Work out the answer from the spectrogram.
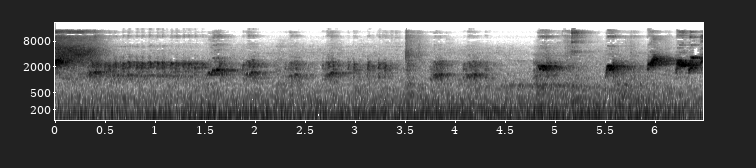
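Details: Red-whiskered bulbul song from the covid season: short whistled phrases repeated every second or so, some notes slurred upward, ending in louder sharp chirping notes, over a steady low rumble and a brief noisy hiss at the start.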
